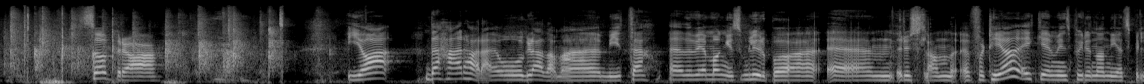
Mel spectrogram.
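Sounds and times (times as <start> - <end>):
audience applause: 0.0 - 2.8
speech: 0.9 - 2.6, 3.5 - 11.4.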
